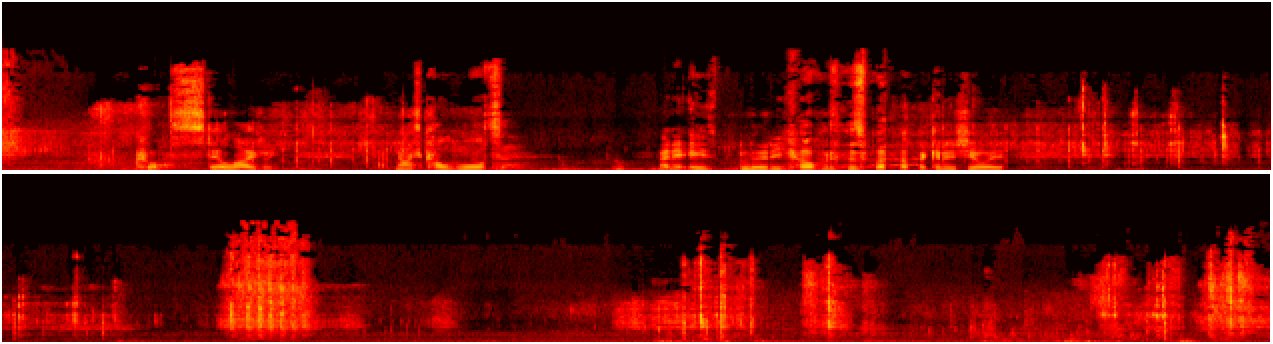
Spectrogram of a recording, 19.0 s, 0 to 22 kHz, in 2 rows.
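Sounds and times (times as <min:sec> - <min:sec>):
line and rod scraping and knocking: 0:06.0 - 0:13.0, 0:14.1 - 0:16.2, 0:16.8 - 0:19.0
fly reel fast clicking: 0:11.1 - 0:12.2.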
